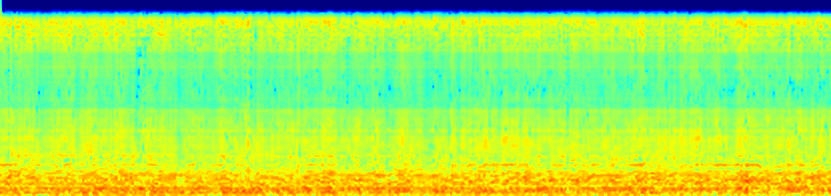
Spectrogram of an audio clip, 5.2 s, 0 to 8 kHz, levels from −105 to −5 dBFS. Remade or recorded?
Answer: remade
